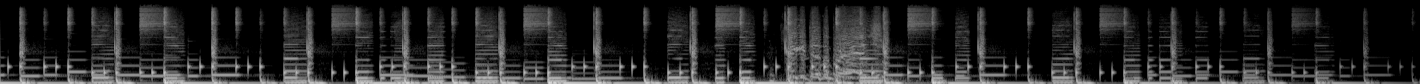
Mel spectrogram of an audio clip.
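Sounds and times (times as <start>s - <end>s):
instrumental music: 0.0s - 14.1s
background vocals: 7.9s - 8.9s.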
